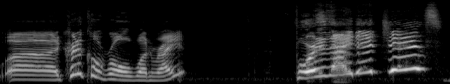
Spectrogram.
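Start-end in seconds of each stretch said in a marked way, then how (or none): 2.9-4.4 high, loud, slow disbelief; shocked question. Real, not acted. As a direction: gasp it out in disbelief. Reacting to a donation.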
